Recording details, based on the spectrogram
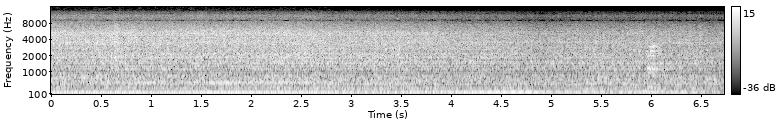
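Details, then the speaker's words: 1966 Ford F100 with a 302 and AOD automatic, driving after throttle valve (TV) cable adjustment: steady drone under load, then pitch drops smoothly on a clean upshift with no flare or bang. "All right, will it shift? That's a good shift."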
